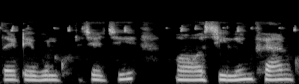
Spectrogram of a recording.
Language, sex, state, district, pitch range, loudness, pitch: Marathi, female, Maharashtra, Chandrapur, 205-225 Hz, -17 LUFS, 215 Hz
